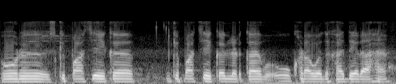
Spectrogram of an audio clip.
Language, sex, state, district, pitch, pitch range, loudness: Hindi, male, Punjab, Pathankot, 130 Hz, 125-135 Hz, -11 LUFS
